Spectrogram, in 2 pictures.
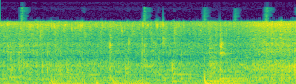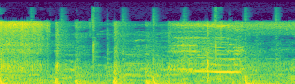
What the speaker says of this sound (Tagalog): Maglagay po tayo ng mantika. Igisa ko lang ang ating bawang.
